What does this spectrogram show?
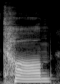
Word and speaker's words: calm: not almond it's Armen other words with a silent L while we're on the subject uh calm you know uh calm and quiet calm c a l m calm Palm the palm of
